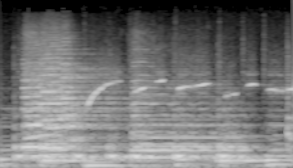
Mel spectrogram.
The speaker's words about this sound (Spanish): Y yo seguía con mi chiflido,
